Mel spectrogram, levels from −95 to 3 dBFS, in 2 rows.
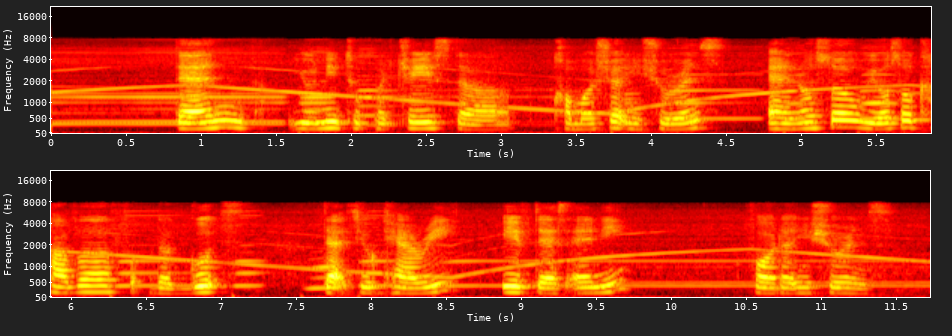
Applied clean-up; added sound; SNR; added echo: none; Harmonica + Motor vehicle (road) / Siren; 11 dB; none.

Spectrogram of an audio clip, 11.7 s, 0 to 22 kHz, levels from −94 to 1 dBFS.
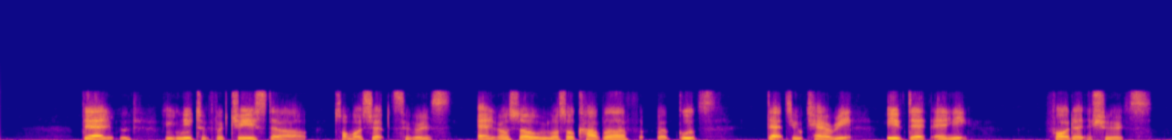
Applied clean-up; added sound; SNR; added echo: neural diffusion model UNIVERSE++.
